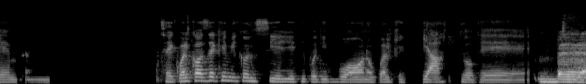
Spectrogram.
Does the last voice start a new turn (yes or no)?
yes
